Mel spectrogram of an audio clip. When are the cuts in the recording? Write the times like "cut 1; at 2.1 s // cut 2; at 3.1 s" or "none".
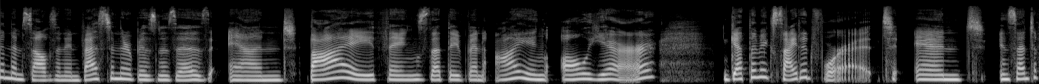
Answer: cut 1; at 3.0 s // cut 2; at 7.1 s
